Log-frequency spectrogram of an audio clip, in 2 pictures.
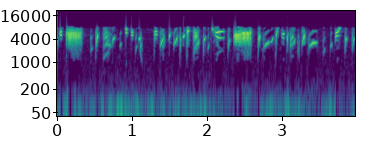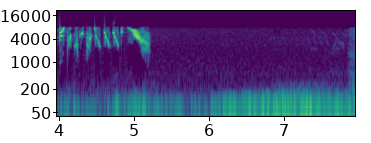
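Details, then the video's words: Goldfinch song as one sustained five-second outpouring of rapid twitters, harsh buzzes and tinkling chips, then quiet with soft low rumble. "Goldfinch Song to Educate Newcomers to Their Call"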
